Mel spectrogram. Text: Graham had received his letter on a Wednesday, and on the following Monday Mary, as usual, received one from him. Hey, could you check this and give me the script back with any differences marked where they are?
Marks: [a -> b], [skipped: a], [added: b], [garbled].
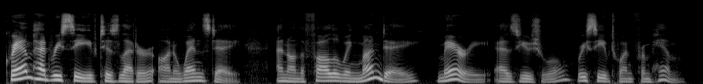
Graham had received his letter on a Wednesday, and on the following Monday Mary, as usual, received one from him.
